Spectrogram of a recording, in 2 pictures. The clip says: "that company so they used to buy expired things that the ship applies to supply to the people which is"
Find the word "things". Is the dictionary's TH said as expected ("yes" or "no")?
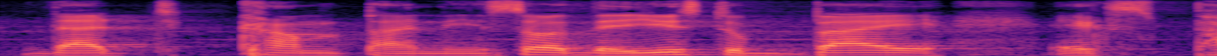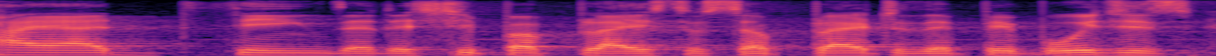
yes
